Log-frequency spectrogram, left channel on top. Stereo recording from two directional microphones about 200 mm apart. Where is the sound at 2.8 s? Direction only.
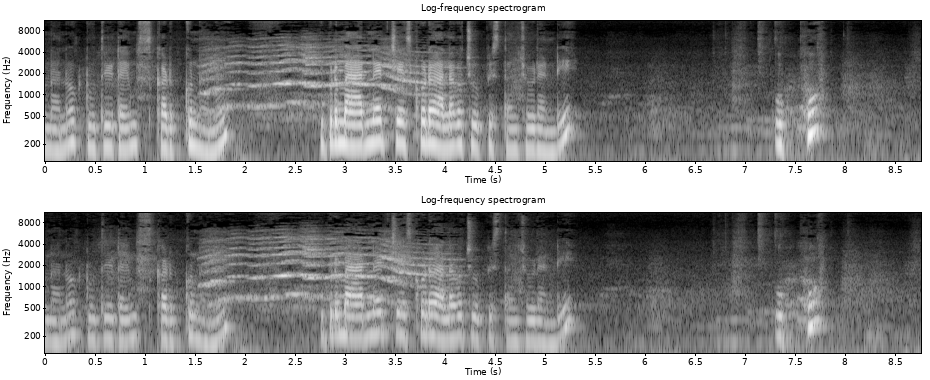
50° left (ahead or behind).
